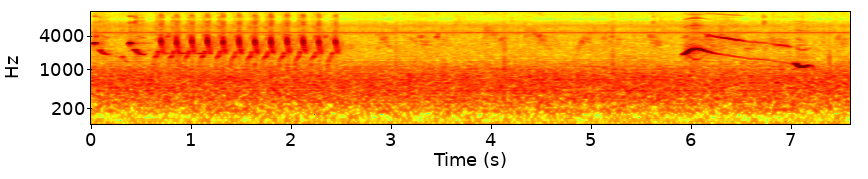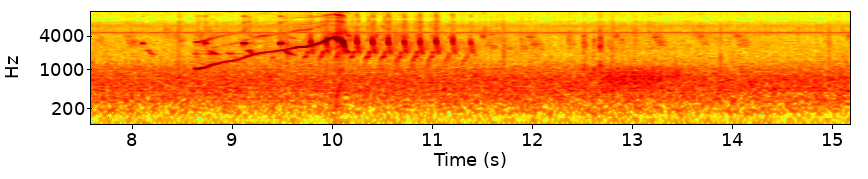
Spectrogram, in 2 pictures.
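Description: Bald eagle calling: two runs of rapid, high-pitched chattering notes, about eight a second, with long sliding whistles between them. The loudest is a rising whistle about ten seconds in that runs straight into the second chatter.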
